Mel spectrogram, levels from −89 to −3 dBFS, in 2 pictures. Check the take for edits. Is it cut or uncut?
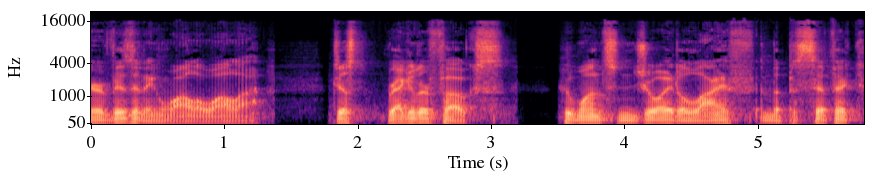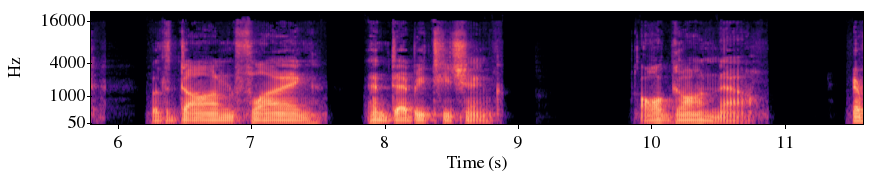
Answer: uncut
